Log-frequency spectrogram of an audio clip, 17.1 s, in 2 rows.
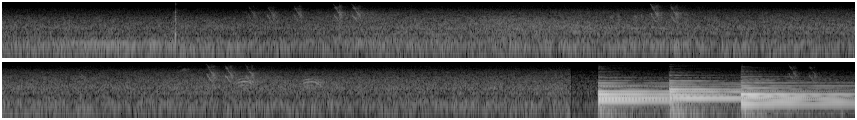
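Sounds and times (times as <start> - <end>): steady background hiss: 0.0 - 17.0
small birds chirping: 2.4 - 4.5, 5.8 - 7.2, 9.2 - 11.9.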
